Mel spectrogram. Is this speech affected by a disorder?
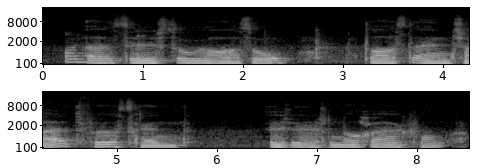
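Yes: amyotrophic lateral sclerosis.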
